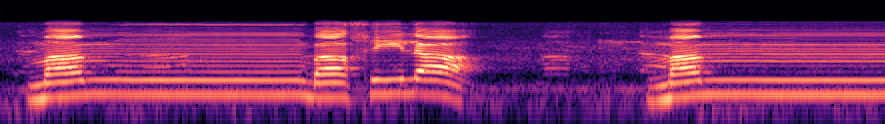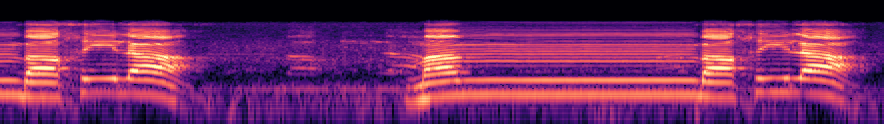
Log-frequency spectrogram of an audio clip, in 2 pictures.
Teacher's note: لیکن اگر کہیں پر میم نہ بھی بنا ہو تو ہم کو یہ قاعدہ معلوم ہونا چاہیے کہ نون ساکن یا تنوین کے بعد با آئے تو نون ساکن یا تنوین کو میم سے بدل کر غنہ اور اخفا کے ساتھ پڑھیں گے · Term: اقلاب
